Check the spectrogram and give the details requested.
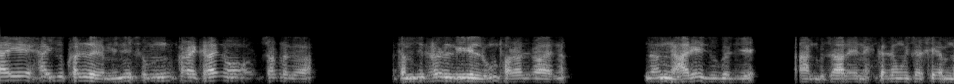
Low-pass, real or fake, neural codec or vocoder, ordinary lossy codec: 3.6 kHz; fake; vocoder, 24 kHz, 100 mel bands, Vocos; none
